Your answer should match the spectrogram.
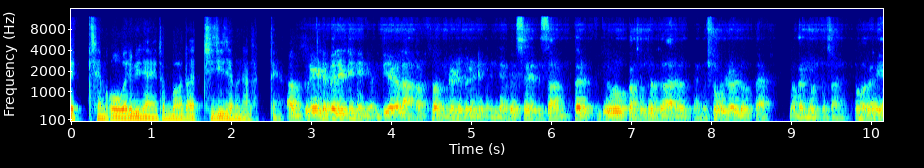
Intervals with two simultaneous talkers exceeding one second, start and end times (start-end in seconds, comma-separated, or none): none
